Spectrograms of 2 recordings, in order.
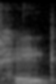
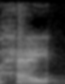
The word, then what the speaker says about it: Haigh: murders, or John George Haigh, or Hay. I would have pronounced it Hay because it's got like a G and an H at the end, and sometimes that's silent,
